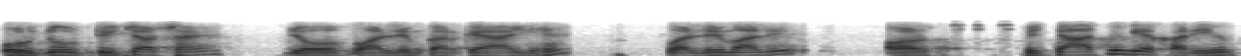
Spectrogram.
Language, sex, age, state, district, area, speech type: Urdu, male, 60+, Uttar Pradesh, Rampur, urban, conversation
